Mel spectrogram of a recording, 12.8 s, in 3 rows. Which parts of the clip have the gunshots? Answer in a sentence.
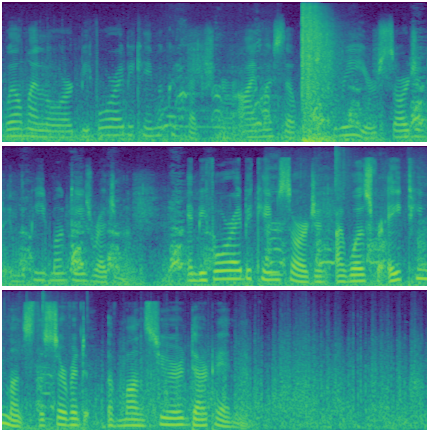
You can hear the gunshots from 3.0 to 3.5 s.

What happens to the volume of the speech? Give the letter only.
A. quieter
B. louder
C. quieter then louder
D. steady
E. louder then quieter
B.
